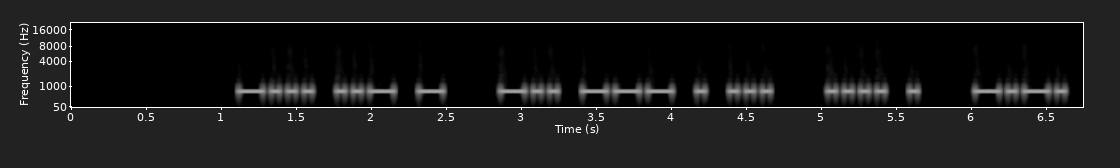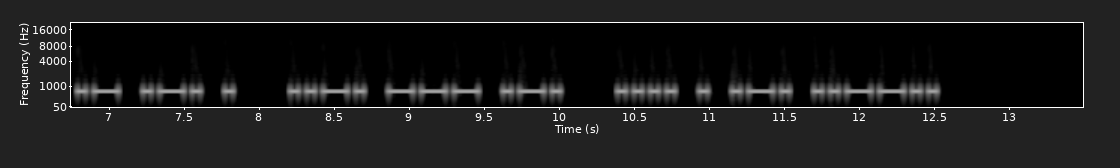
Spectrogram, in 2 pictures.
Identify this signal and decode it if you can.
Morse code, heard as a keyed tone, about 22 wpm, 700 Hz. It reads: BUT DOES HE CARE FOR HER?
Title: Sentences from Top 1000 Words - Review Part 1 - 22wpm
